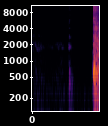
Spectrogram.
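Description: Near silence, then a single abrupt, harsh cough burst from an adult, cut off at the end of the clip.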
